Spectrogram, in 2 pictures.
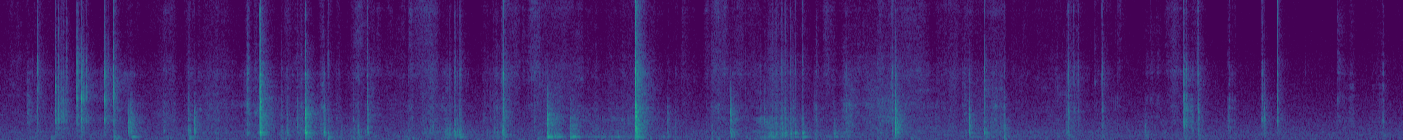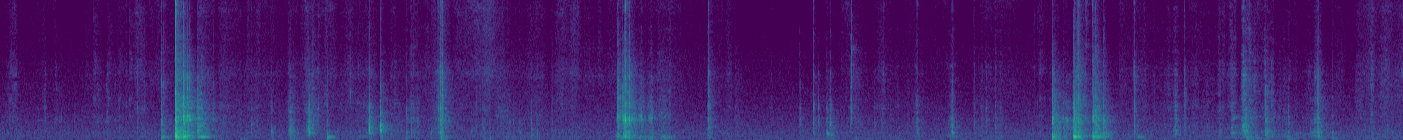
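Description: Small screwdriver and hands working the plastic bottom case of a laptop: a steady run of light clicks and taps, with a few louder sharp plastic snaps and knocks, the loudest about sixteen seconds in.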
